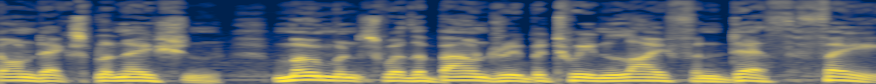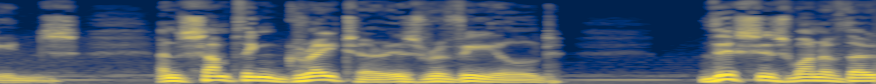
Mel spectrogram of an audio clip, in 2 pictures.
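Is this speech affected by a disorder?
No.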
